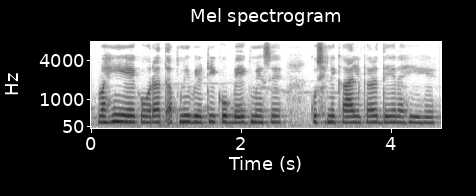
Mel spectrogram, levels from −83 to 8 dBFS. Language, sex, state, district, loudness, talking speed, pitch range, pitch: Hindi, female, Madhya Pradesh, Bhopal, -15 LUFS, 190 wpm, 205-220 Hz, 215 Hz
